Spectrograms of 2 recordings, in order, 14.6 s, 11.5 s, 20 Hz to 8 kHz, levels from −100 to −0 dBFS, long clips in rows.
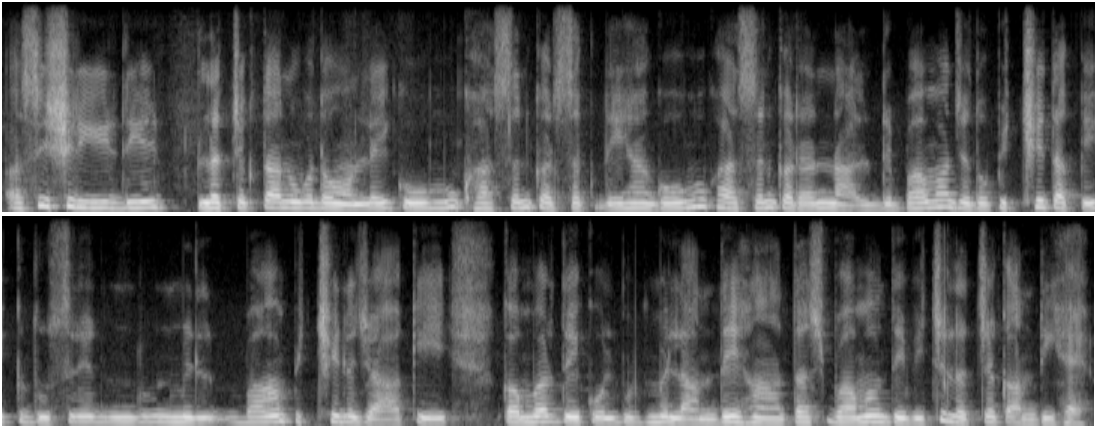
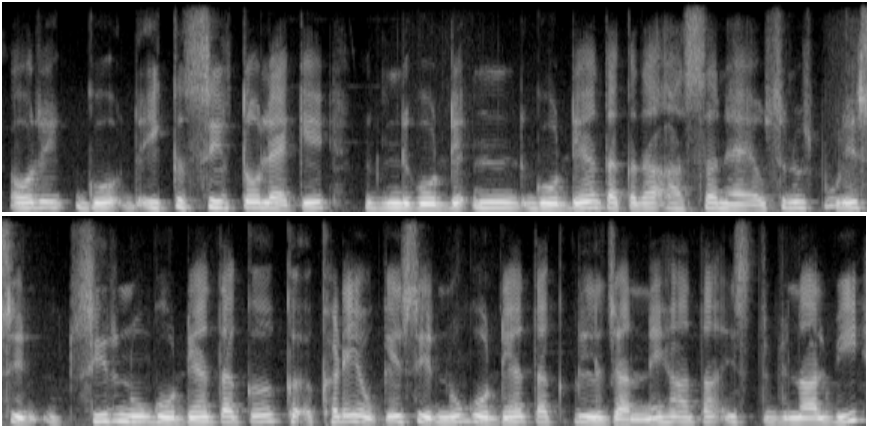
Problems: none marked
